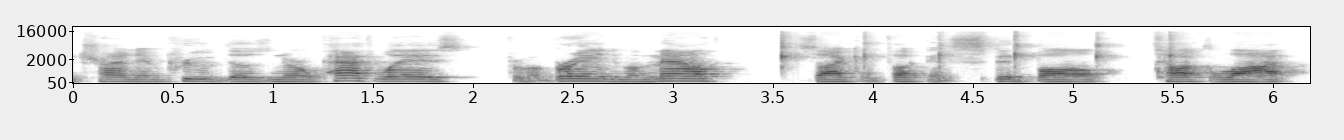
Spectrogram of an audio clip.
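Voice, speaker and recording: A young man hosting a casual solo podcast, rambling and swearing a lot, getting worked up and then calming down. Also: a little high. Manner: rambling, profane, easily worked up. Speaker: podcast host.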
